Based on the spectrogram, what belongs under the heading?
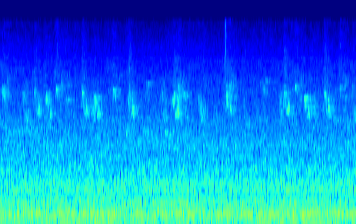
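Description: Small birds chirping in short repeated bursts, over a steady low hum.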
